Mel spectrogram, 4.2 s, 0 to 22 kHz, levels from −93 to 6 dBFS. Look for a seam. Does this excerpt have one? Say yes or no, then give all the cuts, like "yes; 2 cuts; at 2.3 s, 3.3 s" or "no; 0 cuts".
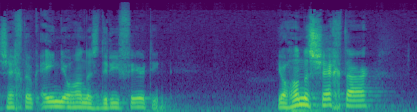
no; 0 cuts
